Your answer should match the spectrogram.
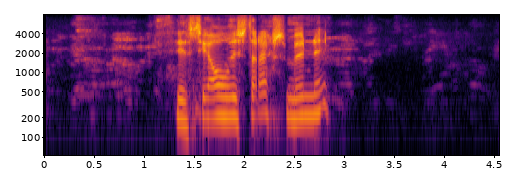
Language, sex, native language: Icelandic, female, Icelandic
